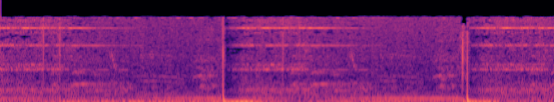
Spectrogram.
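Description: A telephone rings with a steady, buzzing electric tone and a low hum beneath it, broken by two sharp clicks.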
